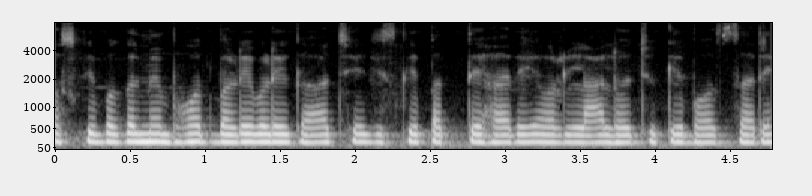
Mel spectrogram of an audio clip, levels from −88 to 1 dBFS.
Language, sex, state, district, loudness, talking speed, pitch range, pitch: Hindi, female, Punjab, Pathankot, -13 LUFS, 225 wpm, 175-185 Hz, 180 Hz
